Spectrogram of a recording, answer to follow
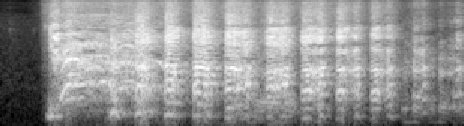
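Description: A loud burst of laughter breaking out just after the start, in rapid pulses, much louder than the talk around it.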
